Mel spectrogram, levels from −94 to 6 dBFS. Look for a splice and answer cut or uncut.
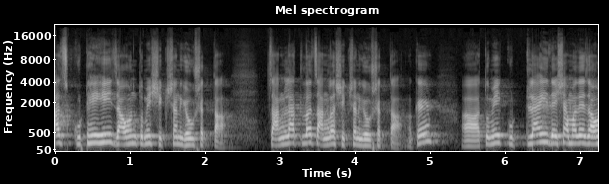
uncut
